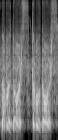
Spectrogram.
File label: doubledoors, radio; LEET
